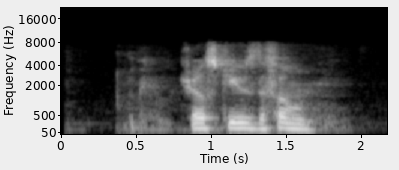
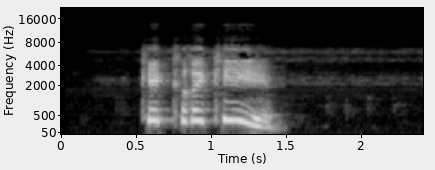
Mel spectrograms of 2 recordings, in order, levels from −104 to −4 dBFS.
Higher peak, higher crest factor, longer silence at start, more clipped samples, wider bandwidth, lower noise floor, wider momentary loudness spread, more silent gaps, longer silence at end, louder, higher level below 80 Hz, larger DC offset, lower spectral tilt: first, -6 dBFS vs -10 dBFS; about the same, 20 dB vs 18 dB; about the same, 0.55 s vs 0.55 s; neither; about the same, 8 kHz vs 7.4 kHz; second, -52 dBFS vs -78 dBFS; first, 11 LU vs 8 LU; neither; second, 0.5 s vs 1 s; about the same, -24 LUFS vs -24 LUFS; first, -66 dBFS vs -72 dBFS; neither; about the same, -5.5 dB/octave vs -4.5 dB/octave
